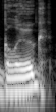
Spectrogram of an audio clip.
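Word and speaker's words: glögg: It's pronounced Gloog, but it's spelled Glog. – Yeah, it's spelled Glog. – And you'll hear a lot of people call it Glog, yeah, Midwesterners.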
